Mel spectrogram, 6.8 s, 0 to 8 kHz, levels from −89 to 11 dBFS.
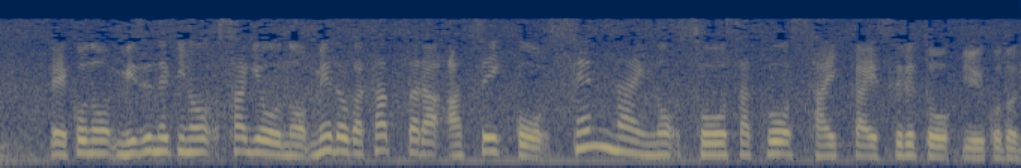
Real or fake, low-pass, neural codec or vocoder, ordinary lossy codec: real; 7.2 kHz; none; MP3, 24 kbps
